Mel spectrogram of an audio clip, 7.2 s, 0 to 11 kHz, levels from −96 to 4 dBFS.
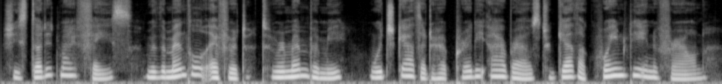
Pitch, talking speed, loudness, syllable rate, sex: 190 Hz, 175 wpm, -17 LUFS, 5.1 syllables/s, female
